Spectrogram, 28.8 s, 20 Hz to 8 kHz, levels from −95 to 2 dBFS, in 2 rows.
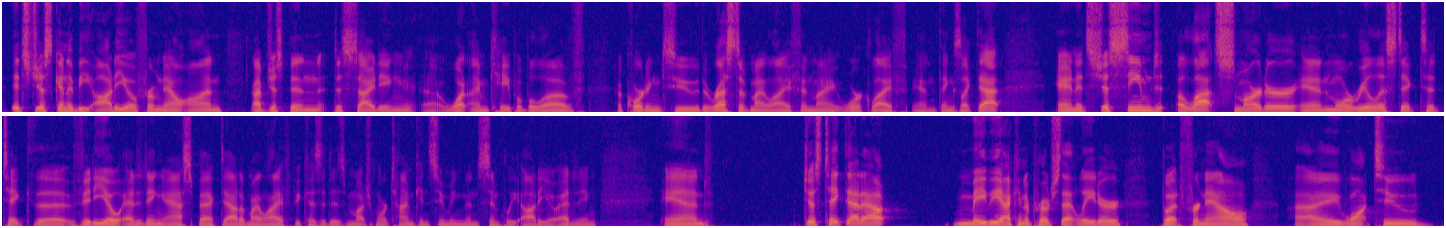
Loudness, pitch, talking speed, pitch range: -39 LUFS, 120 Hz, 170 wpm, 105-135 Hz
